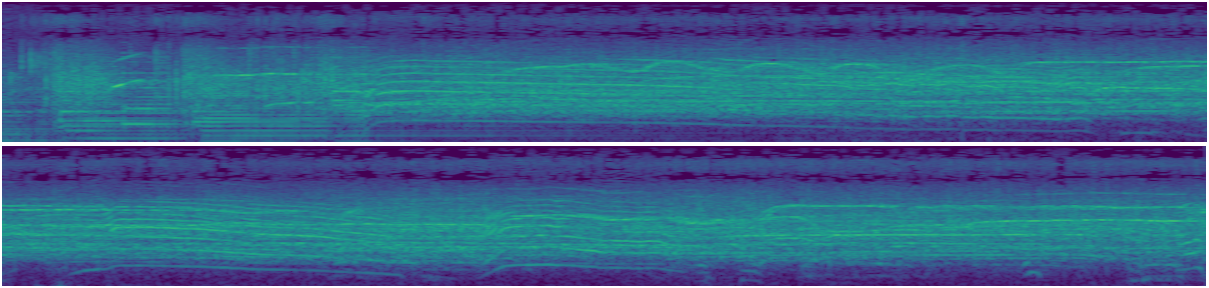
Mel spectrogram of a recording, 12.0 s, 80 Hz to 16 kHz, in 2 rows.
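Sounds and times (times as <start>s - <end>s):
audience clapping and cheering: 0.0s - 12.0s.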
